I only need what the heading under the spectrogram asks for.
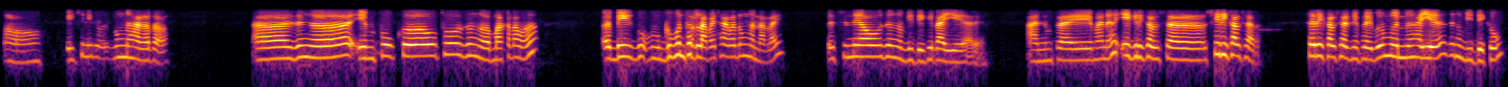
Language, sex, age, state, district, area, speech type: Bodo, female, 45-60, Assam, Baksa, rural, conversation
